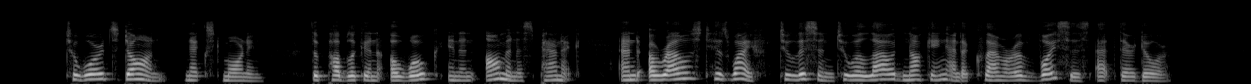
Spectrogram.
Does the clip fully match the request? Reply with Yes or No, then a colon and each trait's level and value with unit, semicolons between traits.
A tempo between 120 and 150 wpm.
Yes: average, 140 wpm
